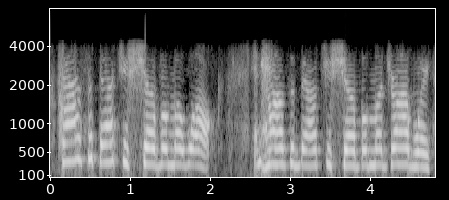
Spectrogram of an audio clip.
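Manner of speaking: cajole with genteel Southern charm; Southern lady. Acted. Southern neighbor bribes boy with penny, drawling. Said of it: "Southern hospitality".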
